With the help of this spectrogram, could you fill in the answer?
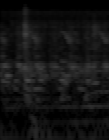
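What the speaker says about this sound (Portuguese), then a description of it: "Este é considerado o maior galo do Brasil." A very large three-year-old rooster, bred on a farm in Goiás, Brazil, clucks faintly and continuously, with low, muffled, rough calls that carry no clear crow.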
